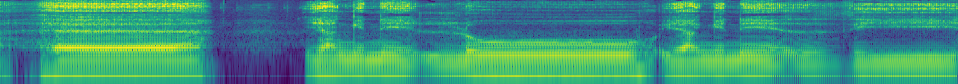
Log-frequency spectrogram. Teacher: Panjangnya sama yaitu 1 alif atau 2 harokat atau 2 ketukan ya. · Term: matobi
